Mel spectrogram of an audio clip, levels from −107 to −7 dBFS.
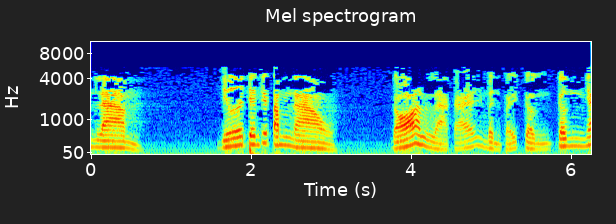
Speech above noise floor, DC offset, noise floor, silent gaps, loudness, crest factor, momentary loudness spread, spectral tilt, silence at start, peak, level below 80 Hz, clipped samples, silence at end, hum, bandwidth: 38 dB; 0.1%; -62 dBFS; none; -25 LUFS; 20 dB; 14 LU; -9.5 dB/octave; 0 s; -6 dBFS; -52 dBFS; under 0.1%; 0 s; 50 Hz at -55 dBFS; 5.8 kHz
